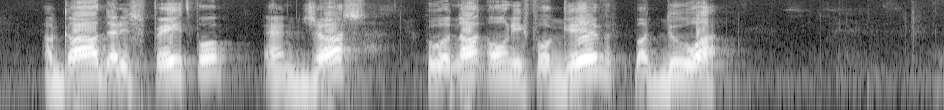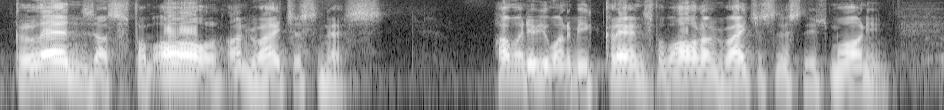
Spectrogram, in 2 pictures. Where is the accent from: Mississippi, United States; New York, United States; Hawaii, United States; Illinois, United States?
Hawaii, United States; Molokai; The island that I grew up on in Hawaii called Molokai had a little peninsula on the north shore called Kalaupapa.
